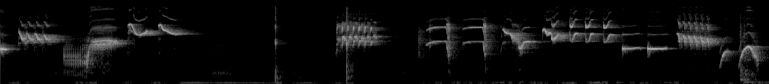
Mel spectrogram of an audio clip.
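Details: A Javan pied starling (garuda mompa type) sings a loud, varied medley of whistles, chirps and trills with mimicked phrases, in full song with bursts broken by a short pause, used as a training recording for songbirds; no other sounds.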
